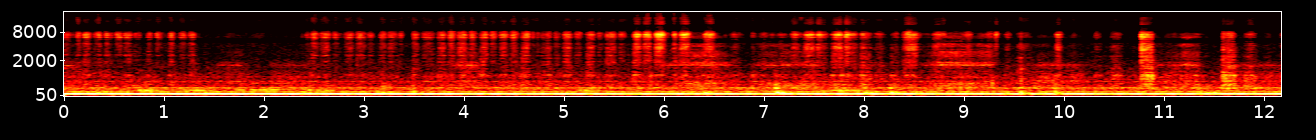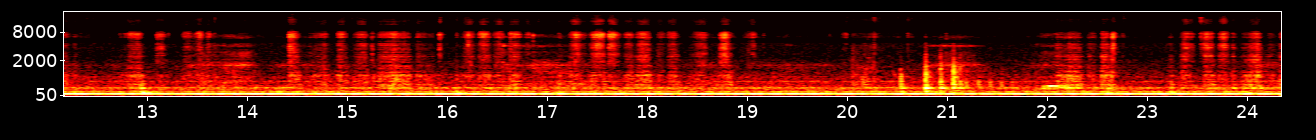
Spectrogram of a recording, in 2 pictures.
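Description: A pencil draws and colours on paper in a faint, continuous scratchy rubbing that carries on with small variations in pressure, close up and alone.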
